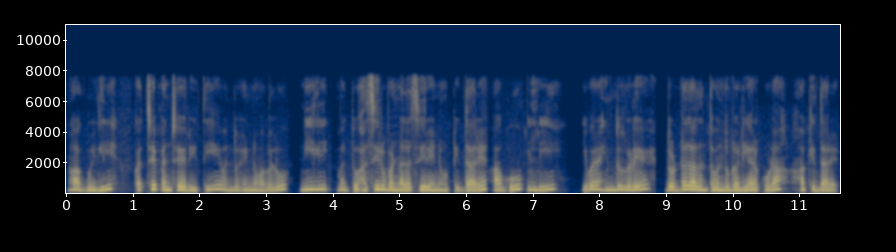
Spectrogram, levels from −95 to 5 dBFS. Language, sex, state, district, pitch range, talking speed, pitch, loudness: Kannada, female, Karnataka, Raichur, 215-250 Hz, 120 wpm, 230 Hz, -22 LUFS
